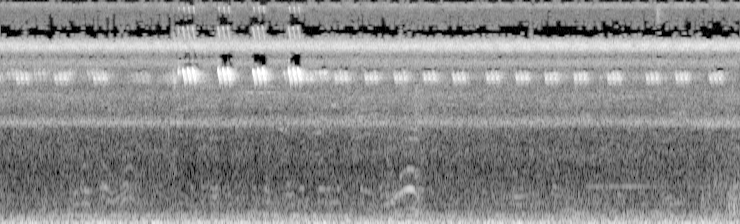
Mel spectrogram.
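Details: Crickets in a nighttime camp setting, with a burst of louder, clustered chirps near two seconds, then steady high pulses around three per second, over rushing water and a crackling fire.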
